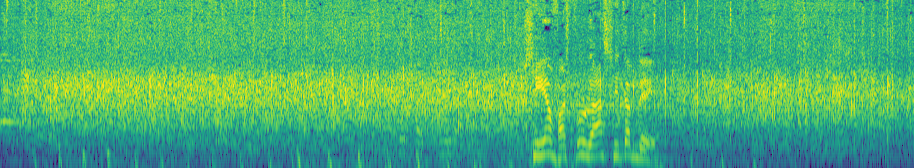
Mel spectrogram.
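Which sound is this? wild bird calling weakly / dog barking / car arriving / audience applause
audience applause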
